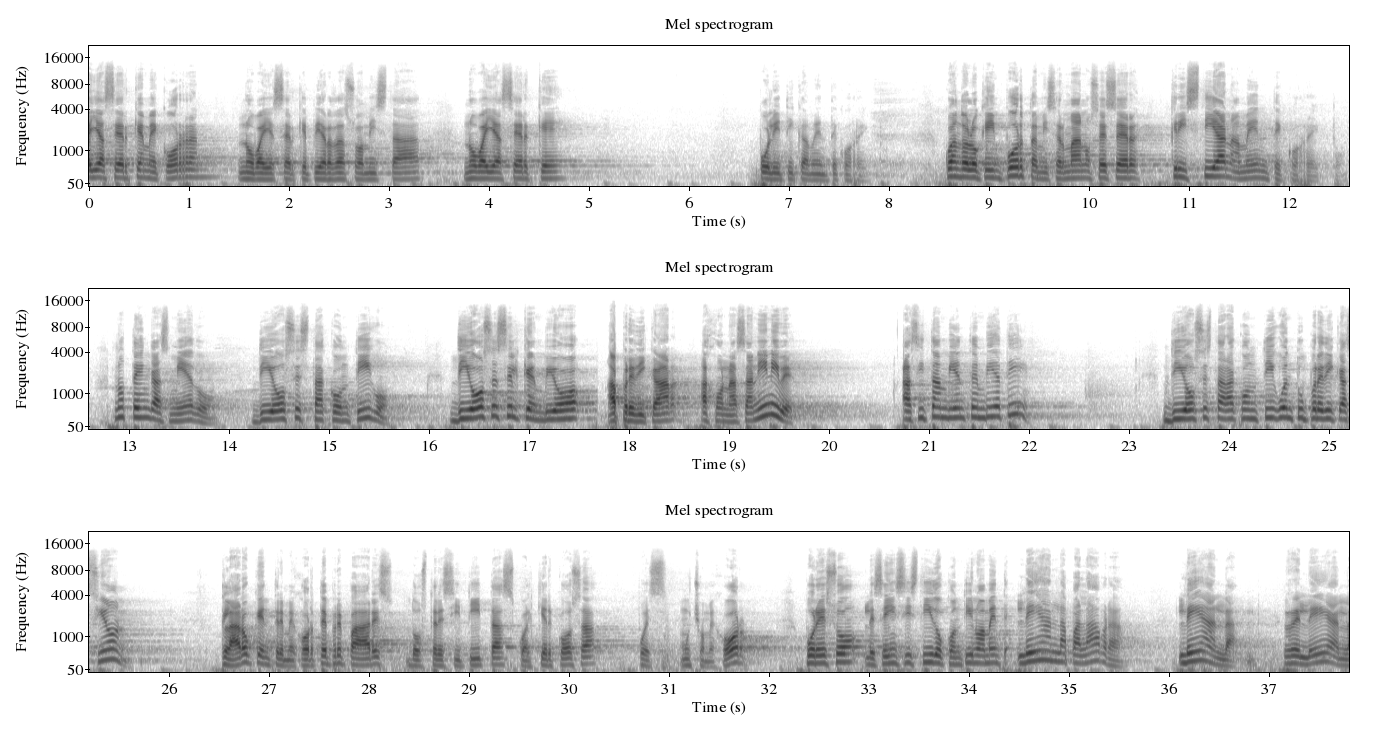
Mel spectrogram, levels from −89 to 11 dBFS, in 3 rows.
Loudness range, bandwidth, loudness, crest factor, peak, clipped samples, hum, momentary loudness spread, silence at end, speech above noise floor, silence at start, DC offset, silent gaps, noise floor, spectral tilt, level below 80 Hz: 6 LU; 14 kHz; -21 LUFS; 22 dB; 0 dBFS; under 0.1%; none; 15 LU; 0 s; 41 dB; 0 s; under 0.1%; none; -62 dBFS; -5.5 dB/octave; -46 dBFS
